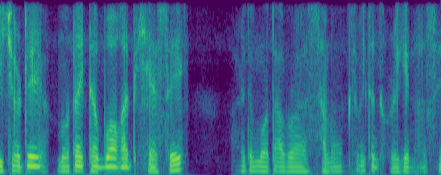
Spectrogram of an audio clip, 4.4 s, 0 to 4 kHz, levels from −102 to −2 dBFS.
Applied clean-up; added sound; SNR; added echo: neural separator model SepFormer WHAM!.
